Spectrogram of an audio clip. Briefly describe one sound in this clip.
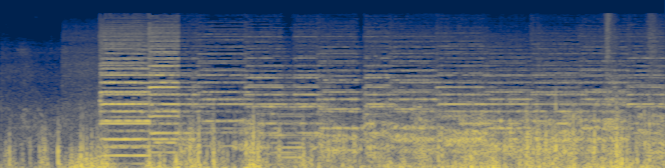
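A street organ plays a lively tune outdoors.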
